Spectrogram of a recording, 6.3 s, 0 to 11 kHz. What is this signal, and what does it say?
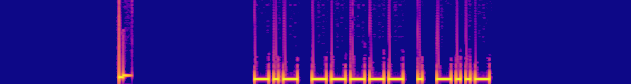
Morse code, heard as a keyed tone, about 25 wpm, 700 Hz. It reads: K0EX
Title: Easy Call Signs - 25wpm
